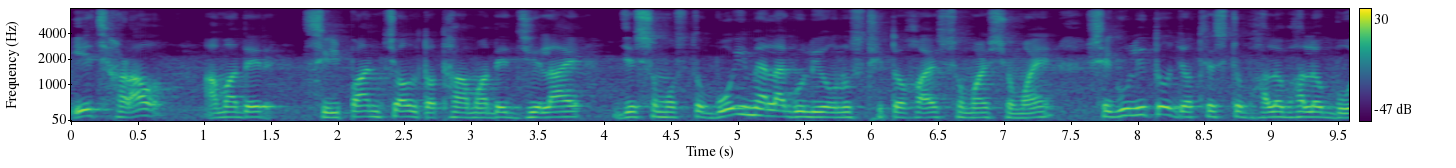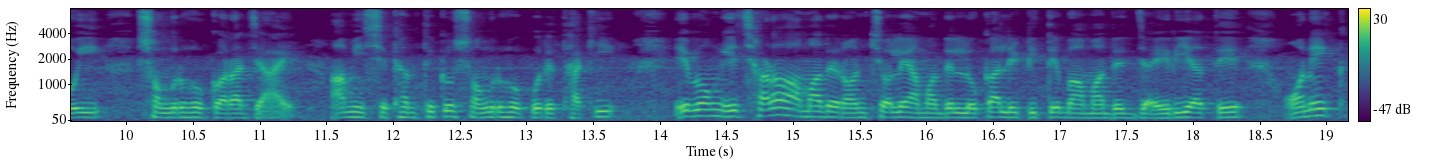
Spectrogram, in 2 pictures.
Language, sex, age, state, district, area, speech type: Bengali, male, 45-60, West Bengal, Paschim Bardhaman, urban, spontaneous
